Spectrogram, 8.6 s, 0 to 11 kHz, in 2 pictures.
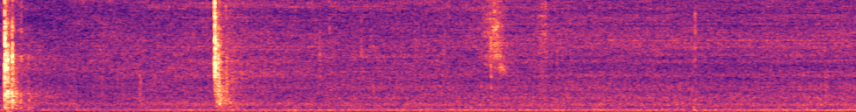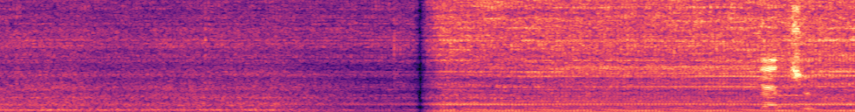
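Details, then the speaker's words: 1986 Friedrich Quietmaster 19,000 BTU window AC, heard again from indoors while changing compressor speeds. Steady low hum with fan rush, then a clean step up in pitch and loudness; normal speed change. "i'm going to show you what the compressor sounds like in between speeds i did it on the outside but we're going to do it again"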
